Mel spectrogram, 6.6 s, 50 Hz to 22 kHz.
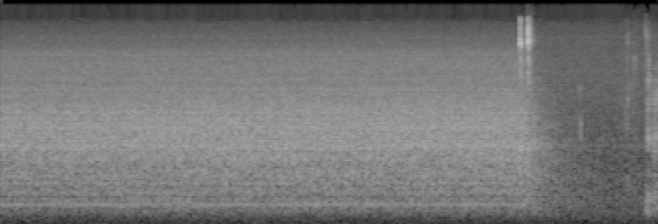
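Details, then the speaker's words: Sager NP8640 / Clevo P640RE laptop, fans set to maximum: steady airy rush with faint constant hum, no rattle or grinding, until it cuts off; healthy cooling fans at full speed. "so first what we'll do is we'll set maximum fans just so you can hear what it's like"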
